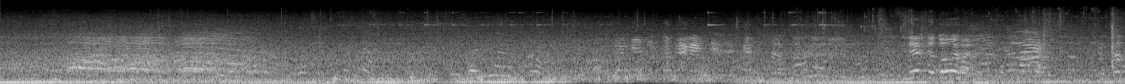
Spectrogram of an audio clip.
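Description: A car engine hums as cars drive past nearby.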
